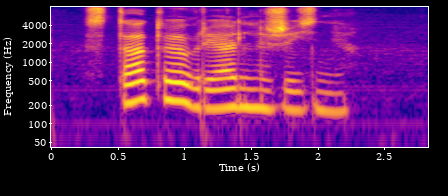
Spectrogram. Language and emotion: Russian, neutral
